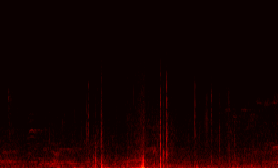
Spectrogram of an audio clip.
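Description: Irregular clicks and knocks, the loudest a thump about two seconds in: handling noise from a handheld camera being swung round while walking.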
